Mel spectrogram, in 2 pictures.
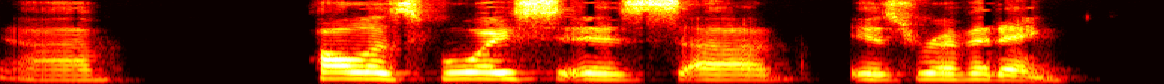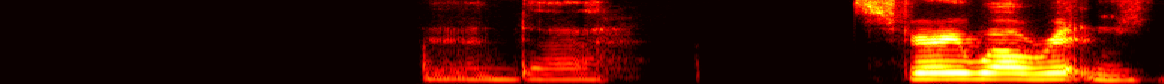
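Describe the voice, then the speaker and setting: A woman's voice: mid-range voice, steady tone, takes it slowly, pauses often, mellow. A woman talking casually and admiringly in a group discussion. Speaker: participant in a community discussion.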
